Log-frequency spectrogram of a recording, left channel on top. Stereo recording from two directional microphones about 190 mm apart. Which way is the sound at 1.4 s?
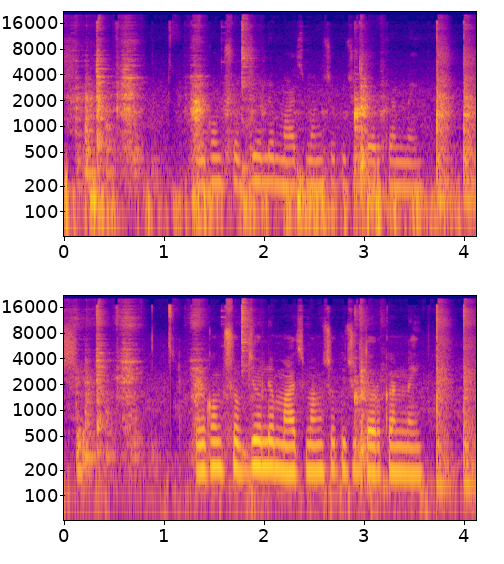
20° right (ahead or behind).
